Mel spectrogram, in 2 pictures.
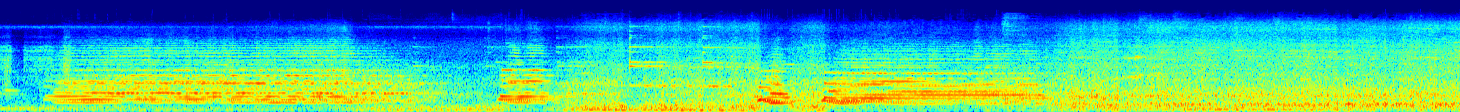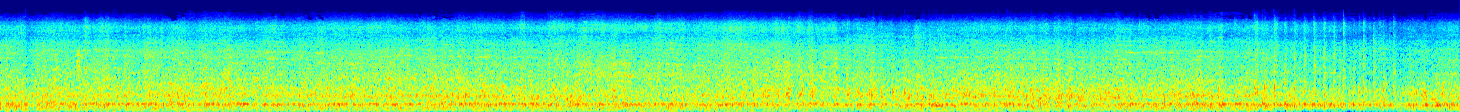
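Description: Norfolk Southern freight train approaching and passing: the locomotive horn sounds a long blast, then further blasts, dropping in pitch as the locomotive goes by about eight seconds in. After that comes the steady noise of the autorack cars' wheels rolling past on the rails.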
